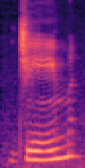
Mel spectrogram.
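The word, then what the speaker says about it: جیم: Persian leather is named Jim and it is pronounced Je J J like in the beginning of the word Jeep in English or the letter J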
